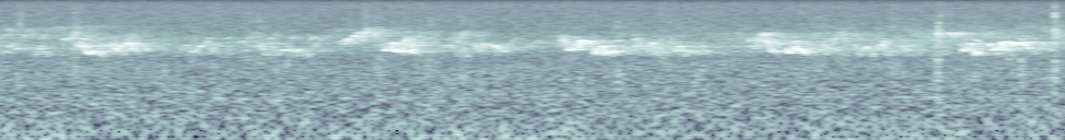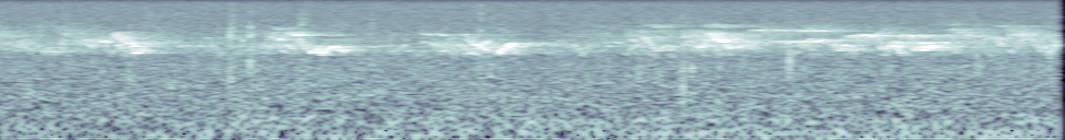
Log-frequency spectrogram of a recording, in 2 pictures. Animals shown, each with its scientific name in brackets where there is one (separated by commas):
Indigo Bunting (Passerina cyanea), Red-eyed Vireo (Vireo olivaceus), Ovenbird (Seiurus aurocapilla), Black-throated Blue Warbler (Setophaga caerulescens)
